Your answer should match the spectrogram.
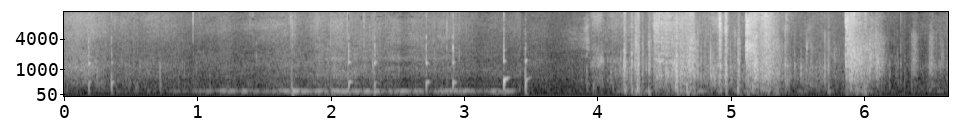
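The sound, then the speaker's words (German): Slow, careful footsteps crunch over forest ground as two people climb carefully, taking a few steps, standing still and listening, then a louder burst of rustling and scuffing as they move on. No one speaks. “Ein paar Schritte gehen, stillstehen, horchen.”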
